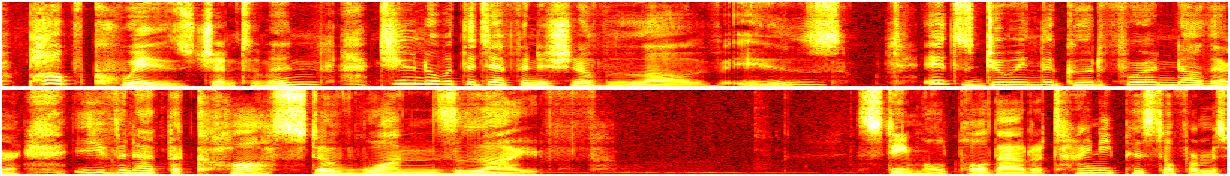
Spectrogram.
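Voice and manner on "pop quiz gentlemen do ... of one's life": a smug mastermind savouring the moment; gloating villain. A narrator's reading. Villain lectures the spies.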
